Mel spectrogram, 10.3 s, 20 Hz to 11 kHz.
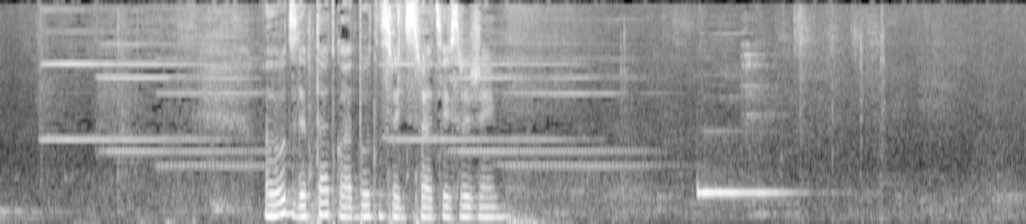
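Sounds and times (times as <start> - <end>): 
faint room hum: 0.0 - 10.2
electronic parliament chamber bell with two-tone chime: 0.4 - 8.0
speech: 2.6 - 5.2.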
